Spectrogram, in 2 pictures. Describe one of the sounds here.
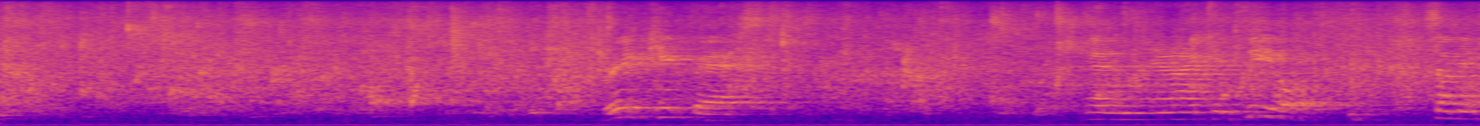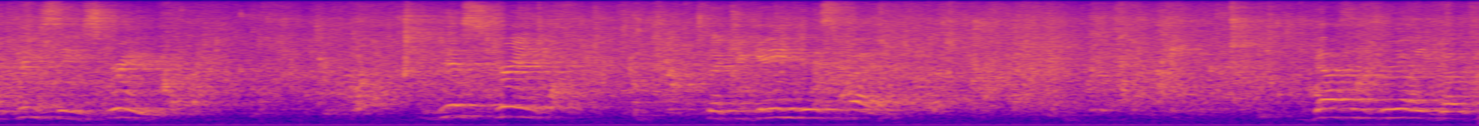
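Water splashes and sloshes as a man wades through a pool.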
